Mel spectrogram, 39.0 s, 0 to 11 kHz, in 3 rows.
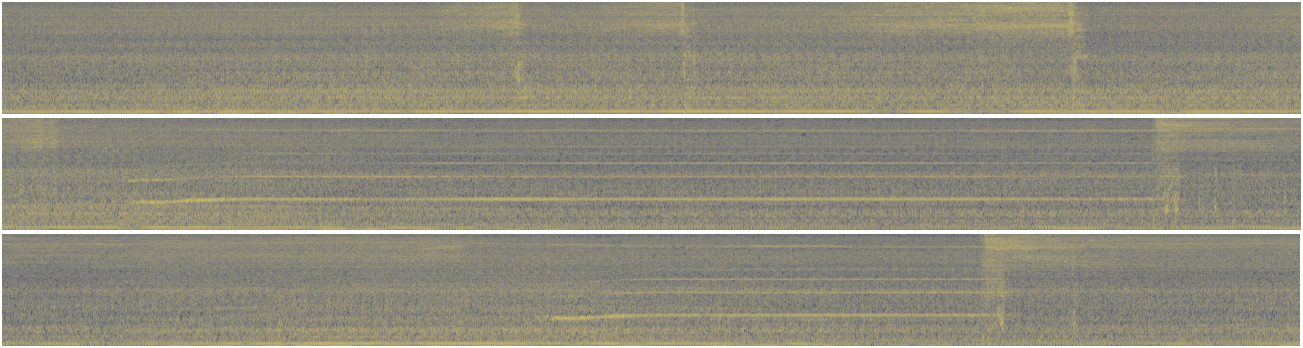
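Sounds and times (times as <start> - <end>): car engine idling: 0.0 - 38.9
high steady whine: 0.8 - 38.9
click: 6.2 - 7.3, 19.5 - 26.0, 31.0 - 37.2.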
